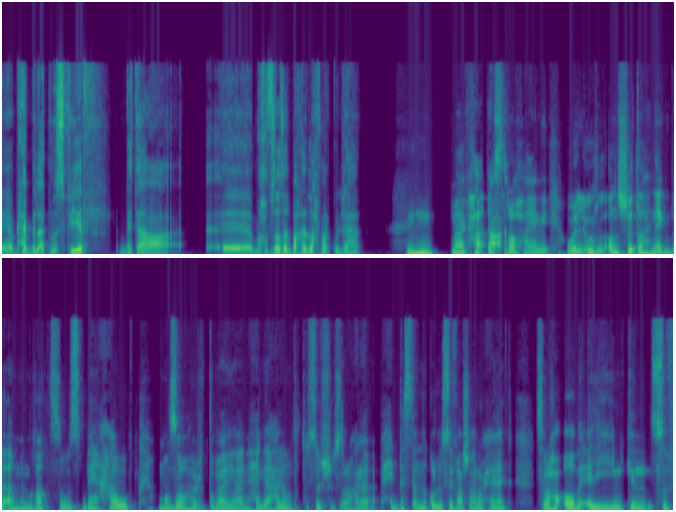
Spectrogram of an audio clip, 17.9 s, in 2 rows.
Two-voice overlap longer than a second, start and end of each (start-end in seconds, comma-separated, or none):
none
